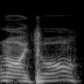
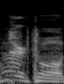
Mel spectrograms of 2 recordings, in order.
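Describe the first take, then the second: First: The first word sounds like 'Nike', with two syllables. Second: The first word sounds like 'Nick', with a short vowel. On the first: The speaker calls it wrong. "not Nike Thor" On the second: The speaker calls it right. "my name's Nick Thor"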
